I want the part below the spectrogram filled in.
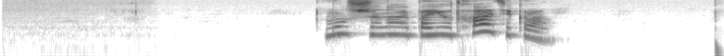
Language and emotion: Russian, positive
